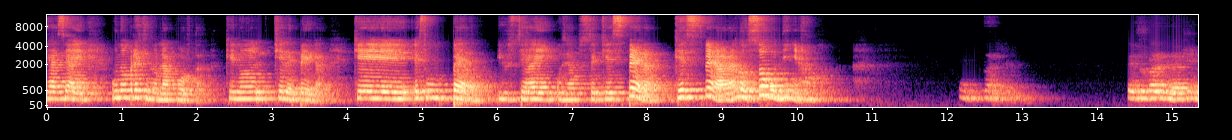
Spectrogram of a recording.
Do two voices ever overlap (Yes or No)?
No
